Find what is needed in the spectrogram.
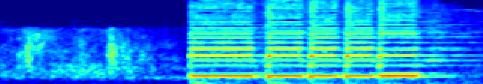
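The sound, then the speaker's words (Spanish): A car horn honks several times in quick succession, loud, bright, brassy blasts with short breaks between them, after a moment of quieter background noise. “Oiga, ¿por qué toca el claxon de esa manera?”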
